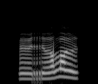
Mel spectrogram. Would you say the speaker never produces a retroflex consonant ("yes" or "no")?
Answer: yes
